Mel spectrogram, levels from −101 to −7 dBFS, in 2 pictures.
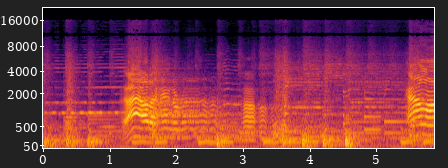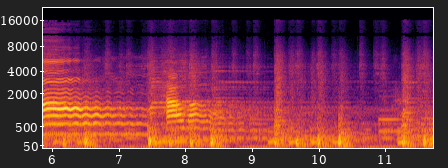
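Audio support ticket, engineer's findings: Light metallic shimmer on sibilants and high notes, whole clip; top octave dulled. Probable component: sample-rate converter using linear interpolation, fitting a 22 kHz to 48 kHz step. Imaging from linear upsampling: weak straight-line filter leaves a mirrored spectrum copy from about 11.03 kHz to 22.05 kHz, roughly 40 dB down.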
